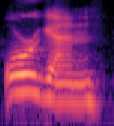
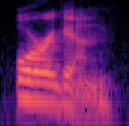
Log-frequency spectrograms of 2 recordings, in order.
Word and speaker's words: Oregon: people from Oregon, and you can't say Oregon, how it's spelled. And it's not Oregon like a piano and an organ. It's Oregon. Oregon. So, where you live, it's important that you say it properly.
